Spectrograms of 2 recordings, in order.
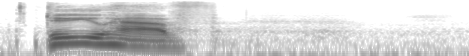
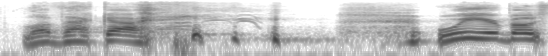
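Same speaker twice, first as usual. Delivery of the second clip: laughing; 8 semitones higher than usual. Real, not acted. Laughing while telling marriage story.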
